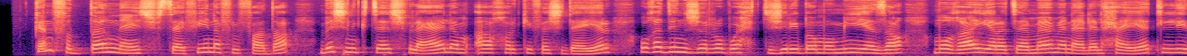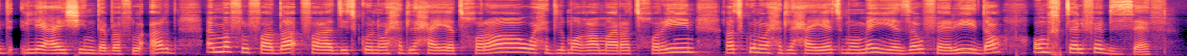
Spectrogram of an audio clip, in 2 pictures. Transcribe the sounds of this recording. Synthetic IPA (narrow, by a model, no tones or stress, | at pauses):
kænfɑd̪ˤːɑlnʕiʃfi̥sæfinafilfɑd̪ˤɑʔ | bæʃnəkt̪æʃfilʕaləmʔæxəɾkəfæʃd̪æjəɾ | wɣæd̪inʒɑrˤːəbwaħəd̪̚t̪ːəʒɾəbamʊməjːəza | mʊɣæjəɾˤɑt̪æmæmənʕlælħajæt̪lːiʕajʃind̪æbæfilʔɑɾˤd̪ˤ | ʔəmːæfilfɑd̪ˤɑʔfæɣæd̪it̪kunwaħəd̪əlħajæt̪xɾˤɑwːaħəd̪əlmʊɣɑmɑɾˤɑt̪xɾinɣæt̪kunwaħəd̪əlħajæt̪mʊmæjːəzawfæɾid̪awməxt̪ælfabəzːæf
